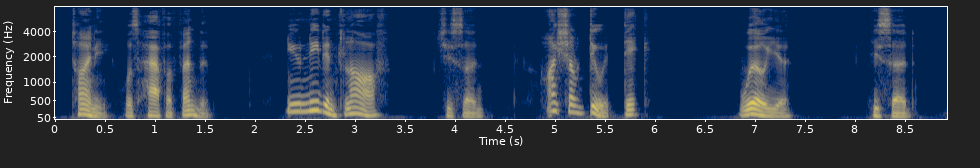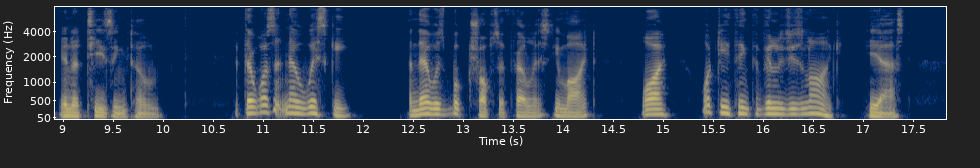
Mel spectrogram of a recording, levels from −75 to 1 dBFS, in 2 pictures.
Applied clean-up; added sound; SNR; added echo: none; none; none; none.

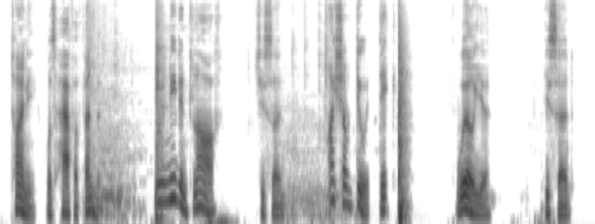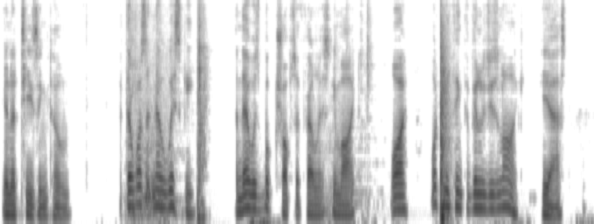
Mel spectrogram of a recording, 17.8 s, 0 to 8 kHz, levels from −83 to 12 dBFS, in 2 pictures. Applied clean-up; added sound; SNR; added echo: classical method spectral subtraction.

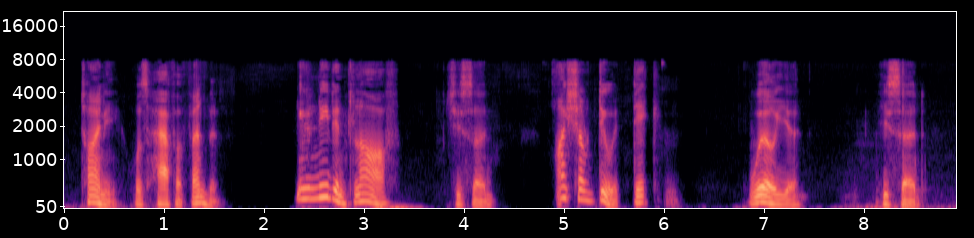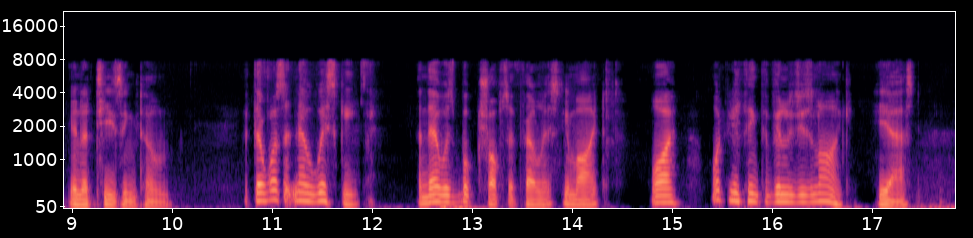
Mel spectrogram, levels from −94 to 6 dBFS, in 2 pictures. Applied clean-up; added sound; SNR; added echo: neural mask model Resemble Enhance denoiser.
